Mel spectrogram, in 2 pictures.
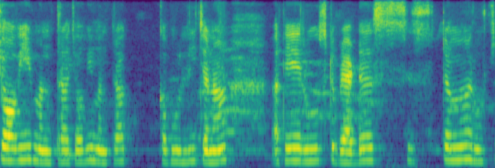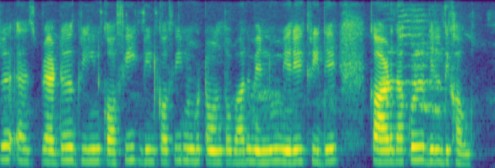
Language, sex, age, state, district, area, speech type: Punjabi, female, 30-45, Punjab, Bathinda, rural, read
